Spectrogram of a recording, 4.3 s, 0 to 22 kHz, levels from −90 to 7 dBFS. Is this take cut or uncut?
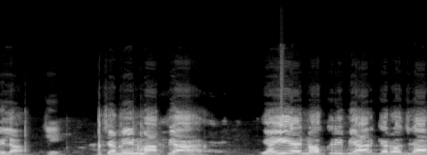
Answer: uncut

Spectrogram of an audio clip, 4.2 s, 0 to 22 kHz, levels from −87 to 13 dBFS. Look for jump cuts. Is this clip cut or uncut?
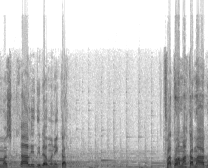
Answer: cut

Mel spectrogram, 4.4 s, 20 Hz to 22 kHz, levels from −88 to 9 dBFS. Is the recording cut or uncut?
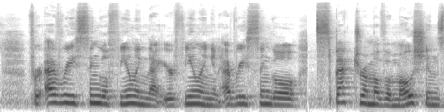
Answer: cut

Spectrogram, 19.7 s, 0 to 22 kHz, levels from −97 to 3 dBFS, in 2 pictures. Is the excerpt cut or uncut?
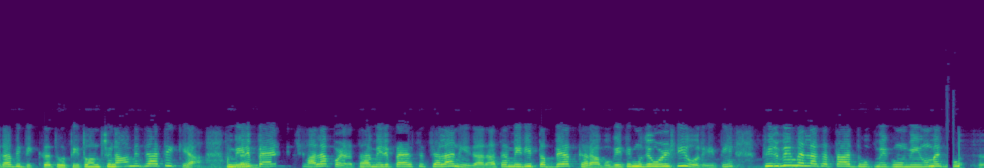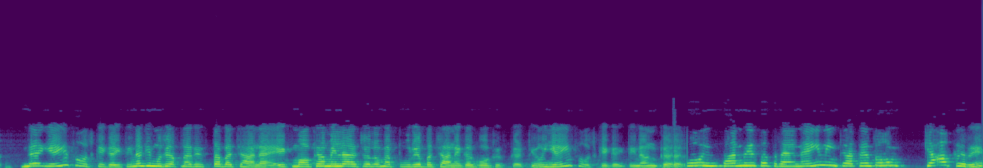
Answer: cut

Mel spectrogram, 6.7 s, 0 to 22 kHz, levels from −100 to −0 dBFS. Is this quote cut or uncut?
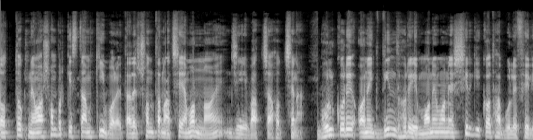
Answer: cut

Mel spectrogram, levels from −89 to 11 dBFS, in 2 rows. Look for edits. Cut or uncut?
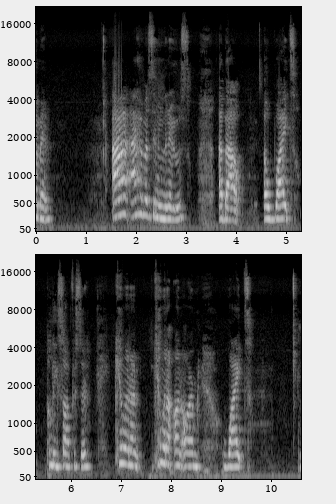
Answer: uncut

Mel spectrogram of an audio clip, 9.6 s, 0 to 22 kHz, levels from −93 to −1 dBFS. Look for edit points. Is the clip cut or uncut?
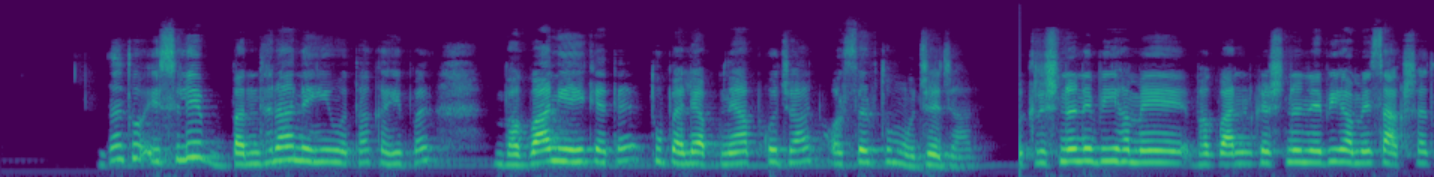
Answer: cut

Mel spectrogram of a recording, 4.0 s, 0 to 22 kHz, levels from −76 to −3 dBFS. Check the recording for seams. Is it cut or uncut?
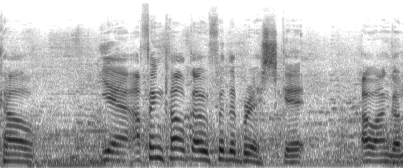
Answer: uncut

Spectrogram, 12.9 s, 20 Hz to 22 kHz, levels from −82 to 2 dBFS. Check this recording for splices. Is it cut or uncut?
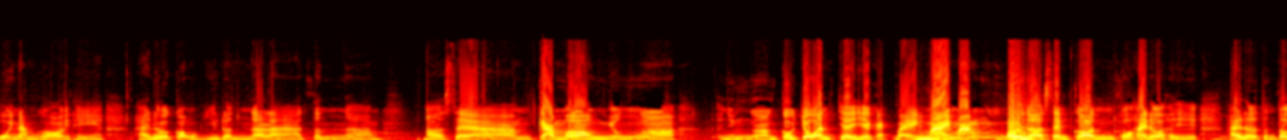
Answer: uncut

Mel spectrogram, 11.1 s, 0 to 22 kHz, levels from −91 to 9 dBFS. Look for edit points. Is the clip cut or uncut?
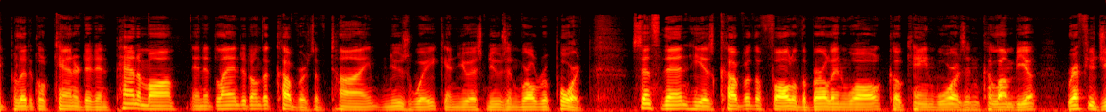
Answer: uncut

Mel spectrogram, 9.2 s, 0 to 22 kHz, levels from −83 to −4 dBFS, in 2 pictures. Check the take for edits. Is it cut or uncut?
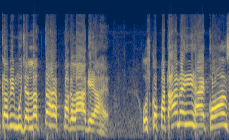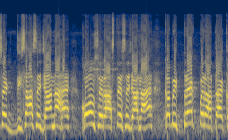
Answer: uncut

